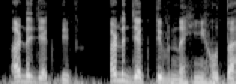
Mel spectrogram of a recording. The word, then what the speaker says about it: adjective: एडजेक्टिव नहीं होता है, ध्यान रखियो। इसमें डी जो है वो साइलेंट रहता है। इस वर्ड में डी साइलेंट रहता है। क्या प्रोनाउंसिएशन होती है? एडजेक्टिव। एडजेक्टिव, ठीक है जी, समझ गए जी।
